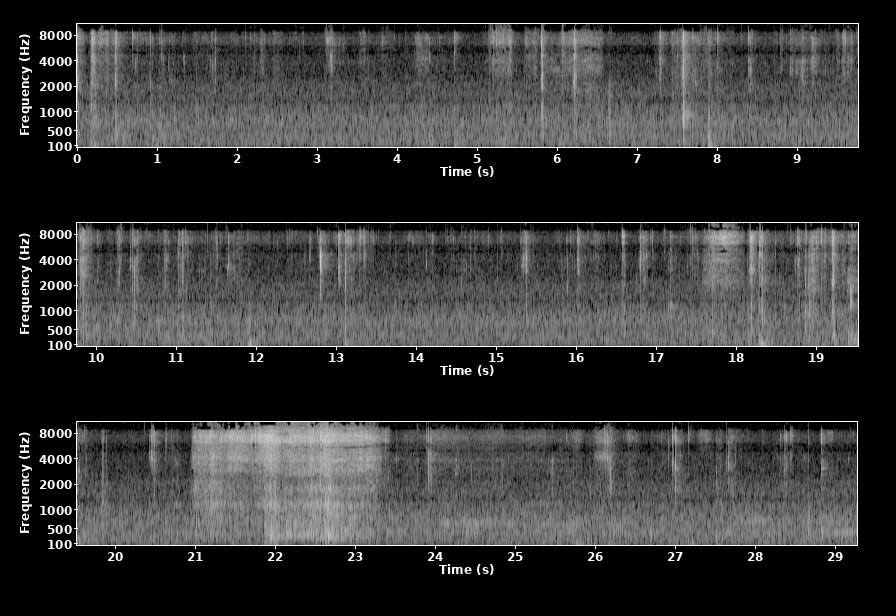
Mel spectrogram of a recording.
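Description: Close-up eating sounds of a man eating with his fingers: biting and chewing with occasional crunches, over steady room noise. Past the middle comes a louder burst of noise that lasts about two seconds.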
